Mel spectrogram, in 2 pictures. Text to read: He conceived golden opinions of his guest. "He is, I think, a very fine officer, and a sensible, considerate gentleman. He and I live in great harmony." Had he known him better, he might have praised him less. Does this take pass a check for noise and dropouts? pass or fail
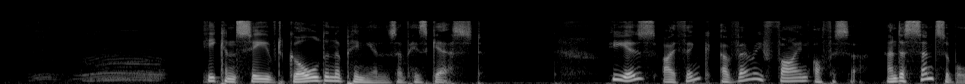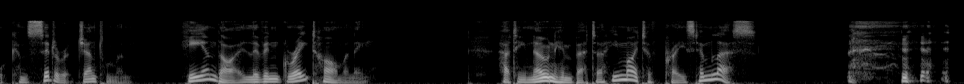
fail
